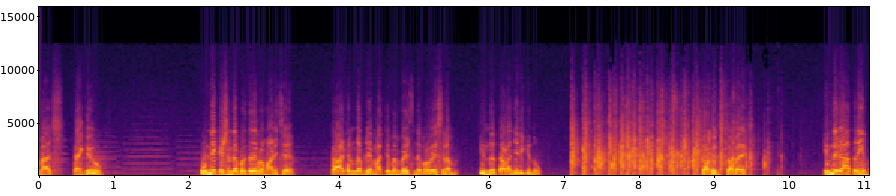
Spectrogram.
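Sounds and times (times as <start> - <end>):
man's voice: 0.0 - 0.9, 2.1 - 6.7
people clapping: 7.1 - 10.0.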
